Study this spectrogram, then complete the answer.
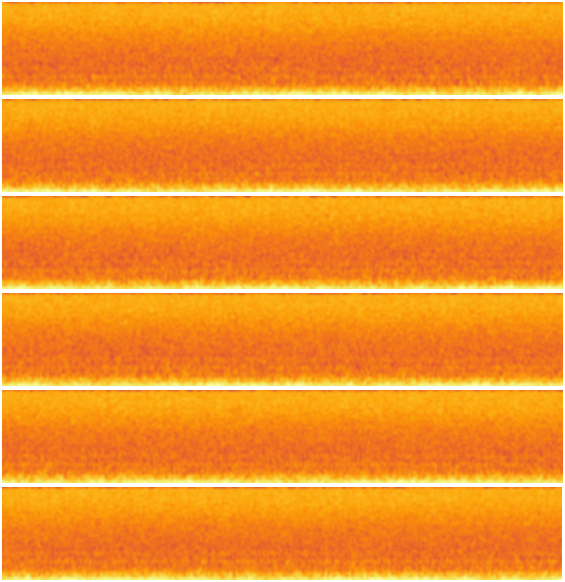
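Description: Television static hisses steadily.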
